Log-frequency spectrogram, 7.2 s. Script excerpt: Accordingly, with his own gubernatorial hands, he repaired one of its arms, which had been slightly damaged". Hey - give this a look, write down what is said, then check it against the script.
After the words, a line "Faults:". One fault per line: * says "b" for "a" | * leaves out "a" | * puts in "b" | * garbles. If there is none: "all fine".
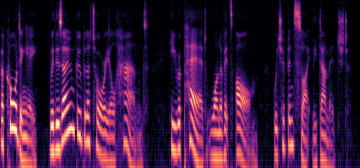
Accordingly, with his own gubernatorial hand, he repaired one of its arm, which had been slightly damaged".
Faults:
* says "hand" for "hands"
* says "arm" for "arms"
